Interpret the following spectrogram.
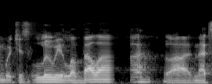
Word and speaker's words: Louie La Vella: And they're all my first and last name, which is Louie Lavella, and that's spelled Louiellavella.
